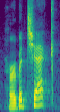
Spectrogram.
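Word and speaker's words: Hrbacek: And that's by Jenny, I believe her last name is pronounced Herbacek.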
